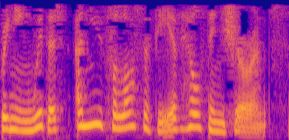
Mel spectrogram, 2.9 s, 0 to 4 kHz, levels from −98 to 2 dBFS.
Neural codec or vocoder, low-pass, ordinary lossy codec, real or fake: none; 3.6 kHz; MP3, 16 kbps; real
